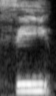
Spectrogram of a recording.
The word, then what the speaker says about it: Cralle: It's Cralle. So if you saw that, would you pronounce that as Crawl? One more time. Cralle. Would you say Crawl? I would have pronounced it Crawl for sure.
